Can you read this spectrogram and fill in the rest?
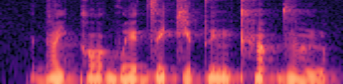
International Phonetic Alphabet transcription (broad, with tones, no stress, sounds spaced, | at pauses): ɡ a˨˩ j k ɔ˧ ɡ w e˧ d͡z e˥˧ t͡ɕ e˨˩ t̪ i˥˧ n kʰ ã˦ p̚ d͡z ã˨˩ m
